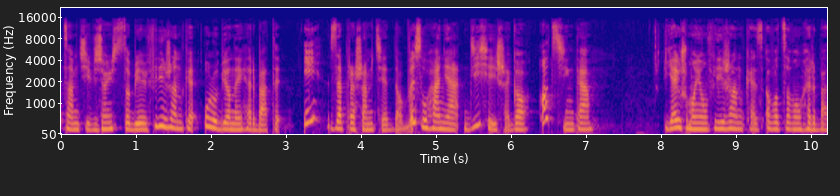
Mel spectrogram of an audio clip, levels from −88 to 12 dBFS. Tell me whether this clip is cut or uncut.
cut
